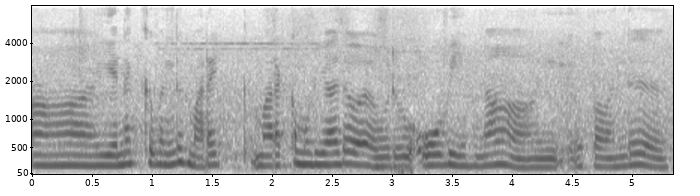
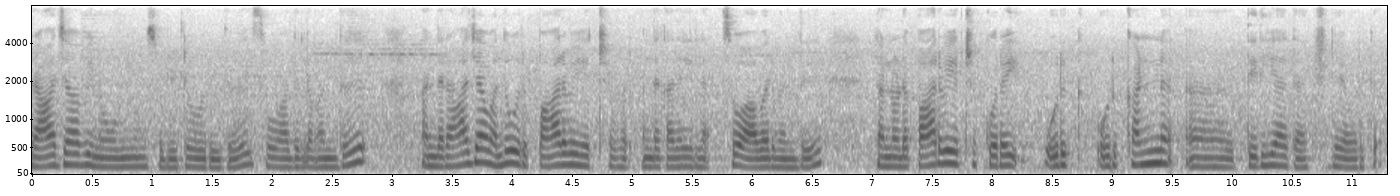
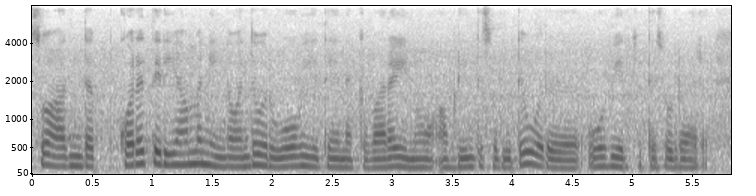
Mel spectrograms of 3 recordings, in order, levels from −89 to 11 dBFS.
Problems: constant background noise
